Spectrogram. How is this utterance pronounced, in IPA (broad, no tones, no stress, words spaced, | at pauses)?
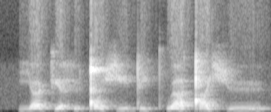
jɐkʲɐhʉǃɔ çi tikʷʰaǃa çʉ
